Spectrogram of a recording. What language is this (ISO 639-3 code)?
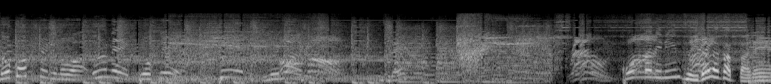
jpn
